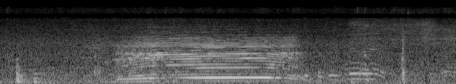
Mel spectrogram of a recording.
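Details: A single long, steady moo from cattle being unloaded off a truck, rich in stacked harmonics and lasting about two seconds, with a few clicks and knocks around it.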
